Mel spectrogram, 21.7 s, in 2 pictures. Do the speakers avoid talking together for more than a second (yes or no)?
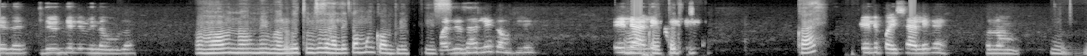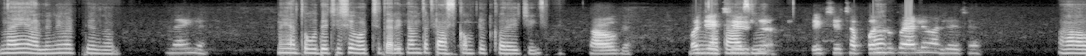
yes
